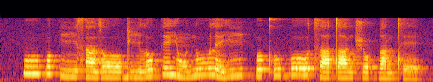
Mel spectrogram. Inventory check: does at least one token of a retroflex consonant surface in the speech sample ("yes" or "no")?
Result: no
